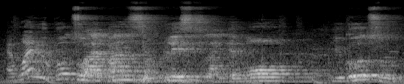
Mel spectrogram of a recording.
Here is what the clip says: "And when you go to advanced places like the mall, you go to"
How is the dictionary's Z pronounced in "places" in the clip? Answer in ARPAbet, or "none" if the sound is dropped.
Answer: S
